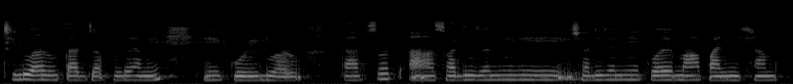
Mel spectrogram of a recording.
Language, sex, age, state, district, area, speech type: Assamese, female, 30-45, Assam, Dibrugarh, urban, spontaneous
